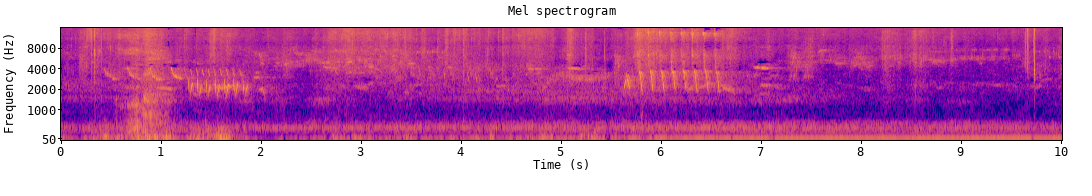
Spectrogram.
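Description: A small bird singing two short rapid trills, one about a second in and another about six seconds in. Rustling and handling of grass come in the first two seconds, and a steady low rumble comes in from about halfway.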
